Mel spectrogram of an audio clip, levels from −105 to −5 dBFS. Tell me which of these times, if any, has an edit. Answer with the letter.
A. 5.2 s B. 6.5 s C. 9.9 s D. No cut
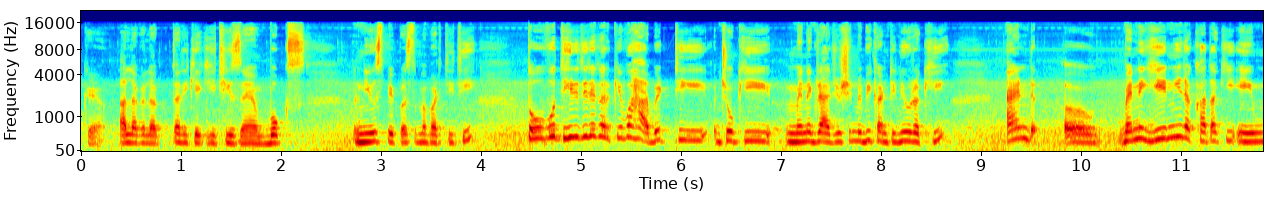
D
